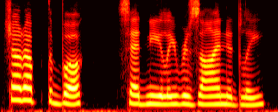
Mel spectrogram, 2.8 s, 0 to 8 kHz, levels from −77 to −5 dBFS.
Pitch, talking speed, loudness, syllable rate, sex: 230 Hz, 150 wpm, -17 LUFS, 4.8 syllables/s, female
